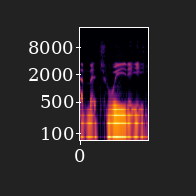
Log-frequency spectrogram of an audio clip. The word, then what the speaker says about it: Matuidi: Is it Matuidi? Is that how you pronounce his last name? – Yeah, Matuidi.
